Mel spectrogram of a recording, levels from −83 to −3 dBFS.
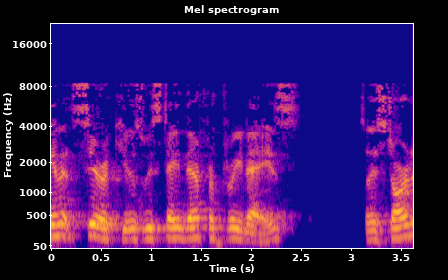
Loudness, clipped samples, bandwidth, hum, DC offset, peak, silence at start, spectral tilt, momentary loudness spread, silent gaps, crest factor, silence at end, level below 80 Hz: -22 LUFS; under 0.1%; 8.8 kHz; none; under 0.1%; -6 dBFS; 0 s; -4.5 dB/octave; 11 LU; 2.83-3.06 s; 16 dB; 0 s; -58 dBFS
